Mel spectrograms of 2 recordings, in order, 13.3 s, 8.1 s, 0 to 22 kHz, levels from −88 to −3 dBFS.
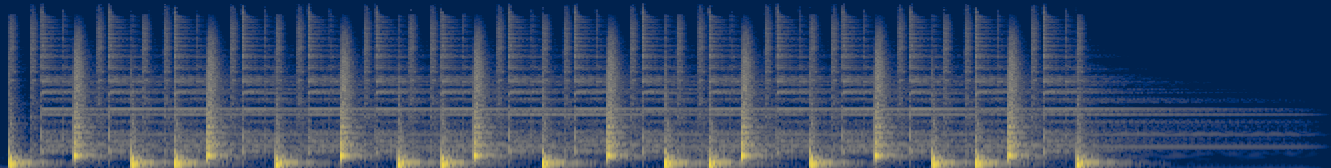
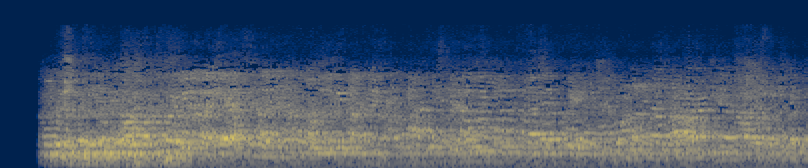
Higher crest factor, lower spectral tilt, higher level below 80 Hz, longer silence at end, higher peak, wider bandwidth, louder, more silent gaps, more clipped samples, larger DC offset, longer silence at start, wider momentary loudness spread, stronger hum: about the same, 20 dB vs 16 dB; about the same, -6 dB/octave vs -5.5 dB/octave; first, -26 dBFS vs -54 dBFS; first, 2.3 s vs 0 s; first, -4 dBFS vs -10 dBFS; first, 19 kHz vs 13 kHz; first, -24 LUFS vs -27 LUFS; neither; neither; neither; second, 0.1 s vs 0.4 s; first, 14 LU vs 8 LU; neither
